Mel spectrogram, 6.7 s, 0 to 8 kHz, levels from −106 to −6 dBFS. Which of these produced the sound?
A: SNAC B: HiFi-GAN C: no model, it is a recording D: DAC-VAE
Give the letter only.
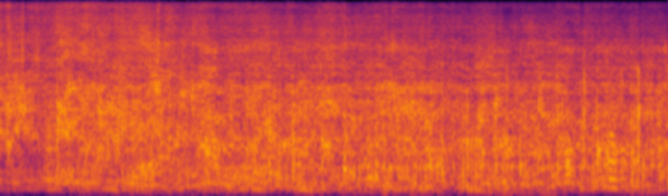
A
